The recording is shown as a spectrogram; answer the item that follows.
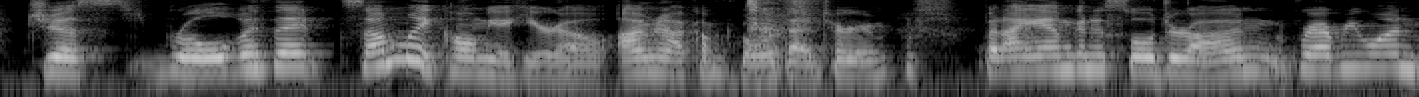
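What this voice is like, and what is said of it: Sick, hoarse voice. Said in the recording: “I'm a little sick... My voice is kind of going in and out if I cough really disgustingly or if I sound a little hoarse... I might sound like hot garbage”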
